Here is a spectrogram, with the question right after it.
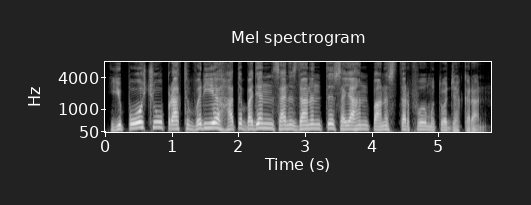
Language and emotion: Kashmiri, neutral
